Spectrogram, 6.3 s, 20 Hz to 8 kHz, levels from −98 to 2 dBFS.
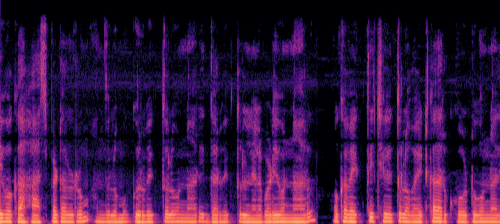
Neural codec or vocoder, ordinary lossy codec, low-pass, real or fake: none; none; 7.2 kHz; real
